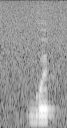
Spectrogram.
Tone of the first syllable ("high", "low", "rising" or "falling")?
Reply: high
